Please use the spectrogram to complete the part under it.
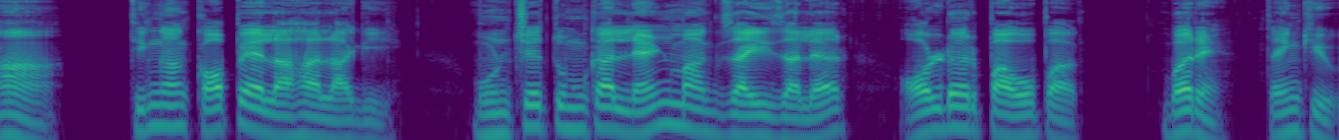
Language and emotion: Goan Konkani, neutral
